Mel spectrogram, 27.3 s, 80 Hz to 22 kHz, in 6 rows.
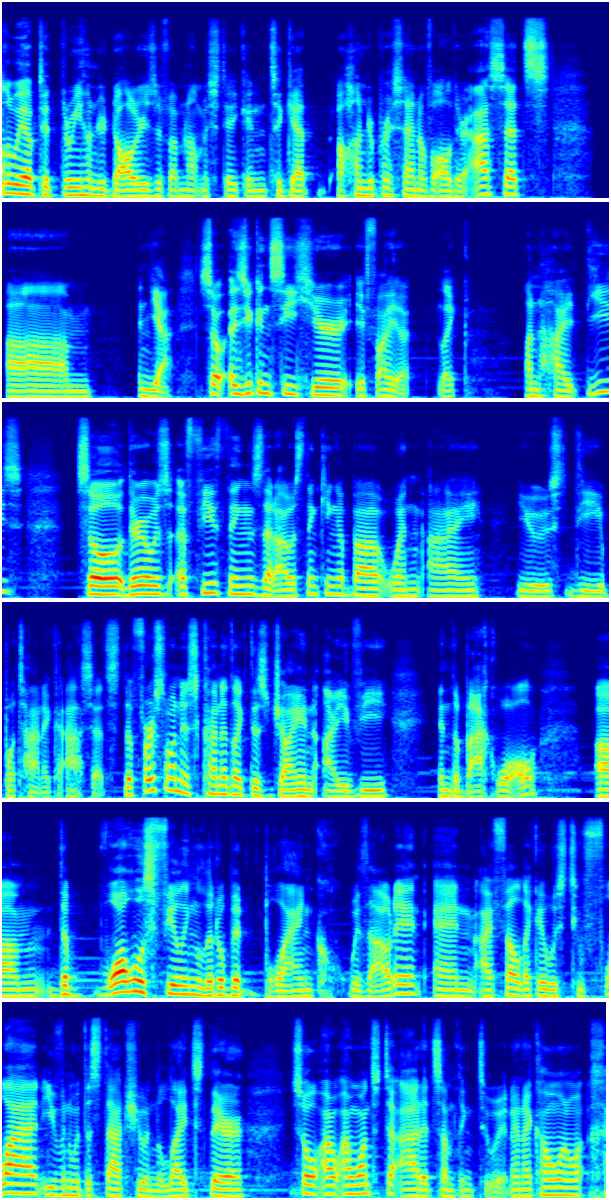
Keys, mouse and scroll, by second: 7.4 click, 9.4 click, 14.6 click, 16.1 click, 19.5 click, 19.9 click, 20.1 click, 24.9 click.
